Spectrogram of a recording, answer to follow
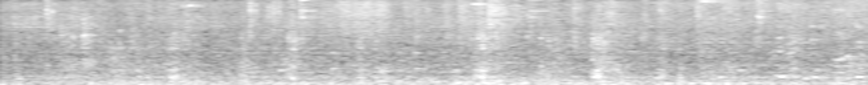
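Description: Container freight train rolling past: a steady low rumble of the wagons on the rails, with faint irregular clicks and clanks from the wheels and couplings.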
